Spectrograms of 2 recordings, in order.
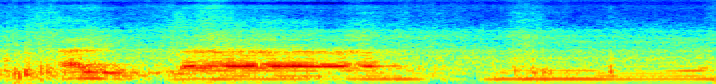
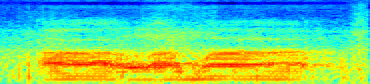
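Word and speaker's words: الم: Alif lam mim begitu dibacanya tidak alama, tapi alif lam mim, alif lam ra, kaf ha ya ain shad, ha mim ain sin qaf.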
